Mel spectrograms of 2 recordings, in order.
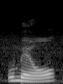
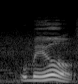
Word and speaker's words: Umeå: En realidad no se dice Umeå, lo siento, siento joderte las pronunciaciones hoy, pero se llama Umeå. – Umeå. – Sí, la, esa A con una O. Umeå. Se llama Umeå. Por cierto, que Umeå tocaron Refuse el otro día, ¿eh? – Efectivamente, no cobraron 150.000 euros como el Primavera.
